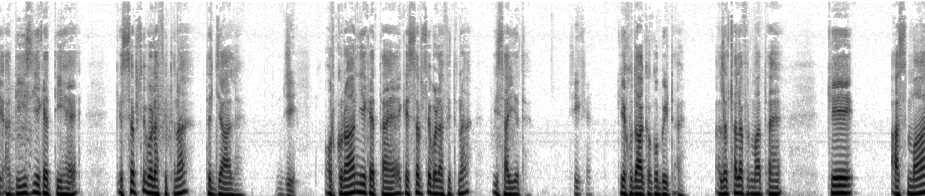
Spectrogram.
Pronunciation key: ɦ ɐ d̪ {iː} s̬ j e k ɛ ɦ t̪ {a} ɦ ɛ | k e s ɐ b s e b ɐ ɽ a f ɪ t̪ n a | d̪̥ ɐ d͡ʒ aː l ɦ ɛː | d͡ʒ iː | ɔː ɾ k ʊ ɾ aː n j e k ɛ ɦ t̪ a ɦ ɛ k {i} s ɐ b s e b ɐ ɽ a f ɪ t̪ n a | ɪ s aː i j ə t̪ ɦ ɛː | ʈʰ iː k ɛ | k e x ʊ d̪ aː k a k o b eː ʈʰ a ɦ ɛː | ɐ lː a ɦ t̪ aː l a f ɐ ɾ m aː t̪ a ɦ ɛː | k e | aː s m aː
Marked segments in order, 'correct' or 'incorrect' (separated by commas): correct, incorrect, incorrect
